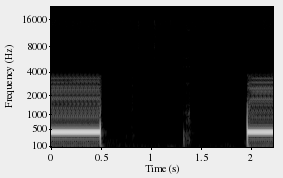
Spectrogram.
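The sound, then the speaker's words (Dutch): A telephone ringback tone sounds while a call is placed: a loud, steady, mid-pitched beep cuts off, followed by a long silence, then the same beep starts again. “Gaan we Aster eens bellen?”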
